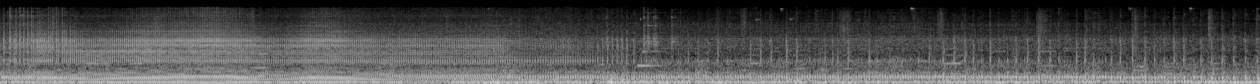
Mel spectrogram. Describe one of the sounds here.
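Tyres crunch and rattle over a rough gravel track.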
